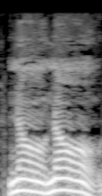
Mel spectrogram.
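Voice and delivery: put-on high shouted no from a panicked boy; shouted denial. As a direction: cry out no, no in desperate denial. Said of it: "gridò Cinto".

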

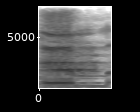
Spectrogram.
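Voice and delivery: آم with long vowel and held m; doubled m. Shown as a demonstration. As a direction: hold the closing m of آم, aamm. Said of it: "وهذا خطأ". (آمّ بميم مشددة)

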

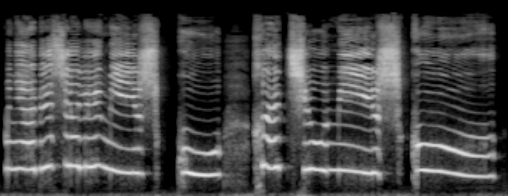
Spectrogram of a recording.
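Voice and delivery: очень высоко, медленно, хнычет; ноющая капризная девочка; капризный ребёнок. Acted. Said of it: "капризный детский голос". (девочка капризно требует мишку, хныча)

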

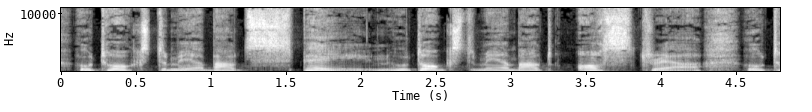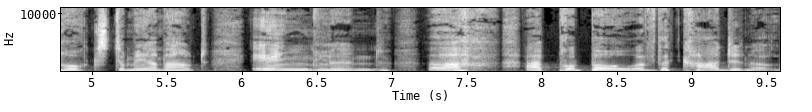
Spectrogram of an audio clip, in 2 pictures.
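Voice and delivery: complaining king. Acted. King grumbling to his captain about the cardinal, complaining. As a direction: lament like a put-upon king, turning vexed. King laments falconry, then shows vexation.

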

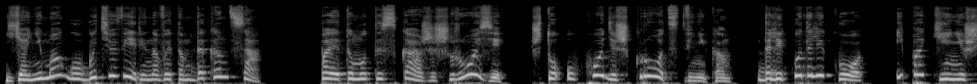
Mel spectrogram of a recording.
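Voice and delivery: high, sly voice of a plotting wife; scheming female voice. Acted. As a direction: persuade her partner, cold and cunning. Лилия угрожает крысе. (коварная интриганка)

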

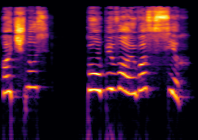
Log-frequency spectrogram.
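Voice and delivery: high-pitched threat, slowing down; threatening. A narrator's reading. Patient drifting under a spell, high slowing threat. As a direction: threaten them in a high, protesting voice. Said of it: "я пригрозила".

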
